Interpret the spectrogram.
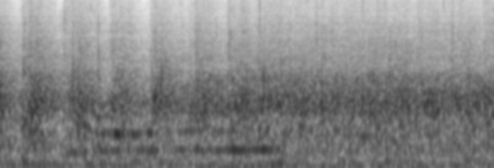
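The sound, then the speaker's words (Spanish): A group claps steadily during a body warm-up exercise, a dense wash of many hands clapping at once, fairly loud and sustained throughout with no pauses, a few faint tonal murmurs beneath the noise. “El corazón empezó a aplaudir.”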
